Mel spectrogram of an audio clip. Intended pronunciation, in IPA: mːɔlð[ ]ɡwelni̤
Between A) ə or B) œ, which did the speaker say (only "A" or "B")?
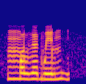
B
